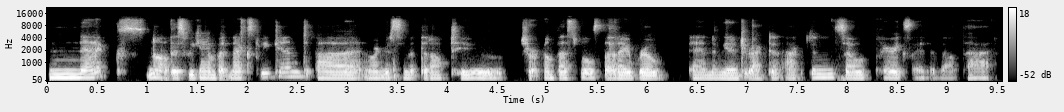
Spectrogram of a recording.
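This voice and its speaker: A woman's voice: lowish voice, fairly even intonation, moderate pace, gravelly, few pauses, a little mellow, rough recording. A young woman in her teens chattily rambling through a casual introduction of herself and her creative work. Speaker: student actor and filmmaker.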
